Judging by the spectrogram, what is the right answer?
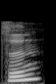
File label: "ziin9", Taiwanese syllable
